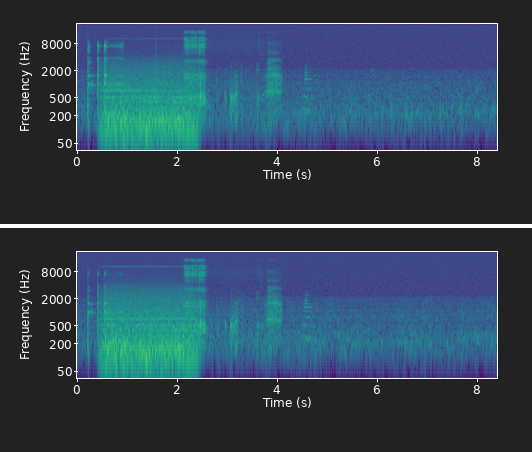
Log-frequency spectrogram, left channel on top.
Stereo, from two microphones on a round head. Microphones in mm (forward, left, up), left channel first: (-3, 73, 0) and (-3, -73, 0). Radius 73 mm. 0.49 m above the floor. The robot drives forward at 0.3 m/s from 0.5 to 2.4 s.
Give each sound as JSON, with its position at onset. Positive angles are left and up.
{"t": 0.2, "sound": "a dropped coin", "side_deg": 85}
{"t": 2.1, "sound": "a gasp", "side_deg": 5}
{"t": 4.5, "sound": "a trumpet", "side_deg": -10}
